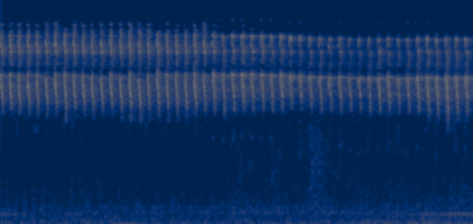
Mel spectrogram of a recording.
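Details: A lovebird's extended ngekek, filled with cililin and canary elements, runs as a thin, very high rattling trill of evenly spaced beats near three and a half per second, unbroken for nearly five seconds.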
